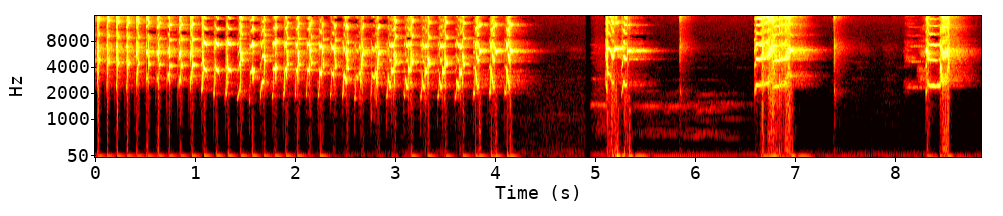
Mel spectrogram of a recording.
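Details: Fighter lovebird's long ngekek chatter, used to get other lovebirds singing: about four seconds of fast, shrill rattling notes, then silence broken by a few separate harsh squawks.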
